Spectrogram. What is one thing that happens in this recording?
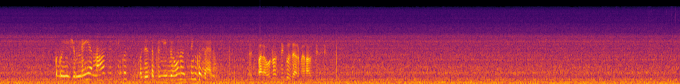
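A steady low roar of aircraft engines and cabin noise fills the air.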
